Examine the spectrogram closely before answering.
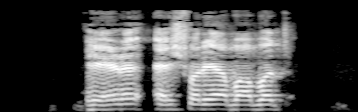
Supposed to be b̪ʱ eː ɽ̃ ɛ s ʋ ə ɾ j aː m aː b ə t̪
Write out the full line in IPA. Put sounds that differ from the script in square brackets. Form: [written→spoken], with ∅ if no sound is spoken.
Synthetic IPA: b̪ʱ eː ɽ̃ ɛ [s→ʃ] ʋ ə ɾ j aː [m→b] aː b ə t̪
